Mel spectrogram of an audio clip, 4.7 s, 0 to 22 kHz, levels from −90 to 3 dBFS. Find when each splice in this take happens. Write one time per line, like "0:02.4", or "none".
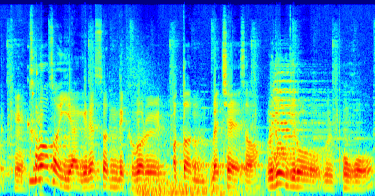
none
